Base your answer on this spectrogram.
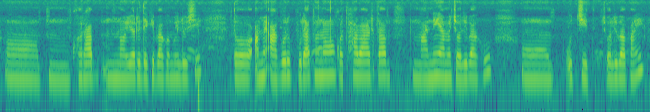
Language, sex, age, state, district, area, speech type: Odia, female, 30-45, Odisha, Balangir, urban, spontaneous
